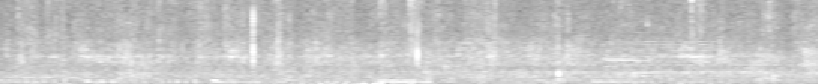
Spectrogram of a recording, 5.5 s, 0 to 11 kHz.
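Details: Feral pigeons (Columba livia domestica) at Breg, Ljubljana, on 23 January 2024, giving low, soft throaty coos in short rolling phrases over a steady rumble of city noise.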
